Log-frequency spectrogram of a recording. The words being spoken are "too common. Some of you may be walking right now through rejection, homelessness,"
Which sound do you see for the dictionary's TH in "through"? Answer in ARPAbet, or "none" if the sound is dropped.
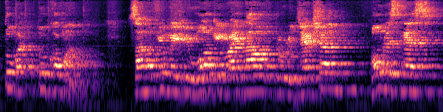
T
